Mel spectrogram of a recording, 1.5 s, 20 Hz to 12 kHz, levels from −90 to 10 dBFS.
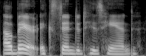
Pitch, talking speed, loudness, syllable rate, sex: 190 Hz, 165 wpm, -18 LUFS, 5.3 syllables/s, female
